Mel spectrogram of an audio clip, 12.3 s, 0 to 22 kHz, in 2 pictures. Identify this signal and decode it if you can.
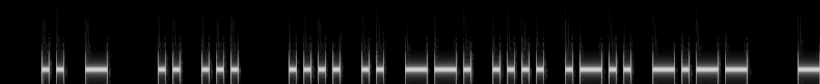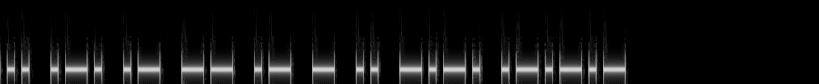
Morse code, heard as a keyed tone, about 22 wpm, 700 Hz. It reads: IT IS HIGHLY DRAMATIC.
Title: Sentences from Top 1300 Words 22wpm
